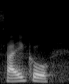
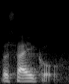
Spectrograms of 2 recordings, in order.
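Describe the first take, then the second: First: The p at the start is silent. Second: The p at the start is sounded. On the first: The speaker calls it right. "pronounced as psycho" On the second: The speaker calls it wrong. "and not as psycho"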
